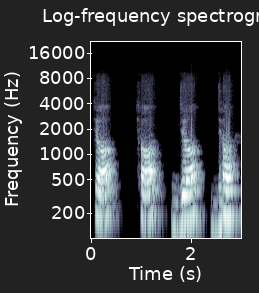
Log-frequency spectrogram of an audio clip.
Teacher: जैसे ही आप च छ जझ बोलेंगे च छ तो आपका जीभ जो है तालू में सटेगा और इसका उच्चारण स्थान इस प्रकार से तालू होता है च · जैसे बोल करके इसका प्रयोग कीजिएगा, च, छ, ज, झ। जैसे ही आप च छ ज झ बोलेंगे, च छ, तो आपका जीभ जो है तालु में सटेगा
